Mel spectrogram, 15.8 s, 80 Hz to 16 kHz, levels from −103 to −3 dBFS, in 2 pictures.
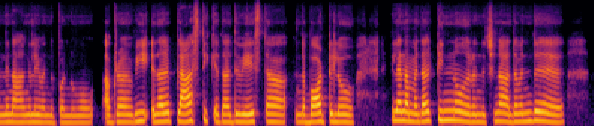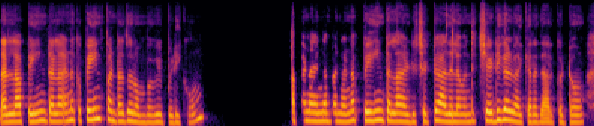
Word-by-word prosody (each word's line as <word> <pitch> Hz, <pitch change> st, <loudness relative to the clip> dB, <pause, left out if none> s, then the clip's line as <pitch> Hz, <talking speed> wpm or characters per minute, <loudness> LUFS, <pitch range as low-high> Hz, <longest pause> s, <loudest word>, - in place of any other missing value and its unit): வந்து 215 Hz, +1 st, -2 dB
நாங்களே 215 Hz, +1 st, -1 dB
வந்து 205 Hz, -1 st, -6 dB
பண்ணுவோம். 200 Hz, 0 st, -5 dB, 0.2 s
அப்புறம் 215 Hz, +1 st, -1 dB
வி 240 Hz, -, +1 dB, 0.2 s
ஏதாவது 230 Hz, +1 st, +4 dB
பிளாஸ்டிக் 230 Hz, +1 st, +1 dB
ஏதாவது 220 Hz, 0 st, 0 dB
வேஸ்டா 225 Hz, 0 st, +1 dB, 0.3 s
அந்த 215 Hz, 0 st, -3 dB
பாட்டிலோ! 225 Hz, -1 st, +3 dB, 0.6 s
இலல 260 Hz, 0 st, +4 dB
நம்ம 235 Hz, -2 st, +2 dB
ஏதாவது 245 Hz, +1 st, +3 dB
டின்னோ 265 Hz, 0 st, +3 dB
இருந்துச்சுன்னா 220 Hz, +2 st, -2 dB
அத 225 Hz, -, -2 dB
வந்து 245 Hz, +2 st, +2 dB, 0.8 s
நல்லா 225 Hz, +1 st, +4 dB
பெயிண்டெல்லாம் 235 Hz, 0 st, +1 dB
எனக்கு 270 Hz, 0 st, -2 dB
பெயிண்ட் 300 Hz, +2 st, +2 dB
பண்றது 245 Hz, -2 st, 0 dB
ரொம்பவே 210 Hz, +1 st, -4 dB
பிடிக்கும். 205 Hz, -, -6 dB, 1.2 s
அப்போ 250 Hz, +1 st, -6 dB
நான் 245 Hz, -1 st, +3 dB
என்ன 245 Hz, -, +1 dB
பண்ணேன்னா, 235 Hz, +2 st, -1 dB
பெய்ண்ட்டெல்லாம் 250 Hz, -2 st, +3 dB
அடிச்சிட்டு 220 Hz, +3 st, -2 dB
அதுல 225 Hz, -1 st, +1 dB
வந்து 225 Hz, +2 st, -6 dB
செடிகள் 265 Hz, +2 st, +4 dB
வைக்கிறதா 210 Hz, -, -3 dB
இருக்கட்டும். 205 Hz, -, -6 dB
230 Hz, 140 wpm, -22 LUFS, 215-245 Hz, 1.2 s, ஏதாவது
